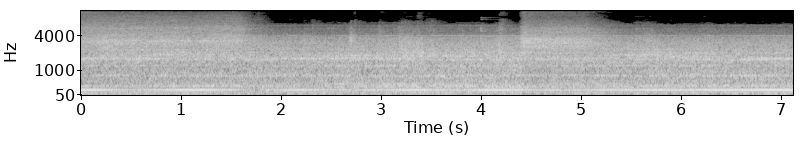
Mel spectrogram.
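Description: Wire-gluing machine for staple production running: a steady mechanical hum with a constant low tone under a dense, even whirring noise.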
